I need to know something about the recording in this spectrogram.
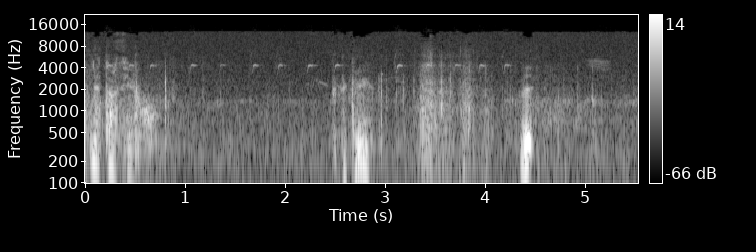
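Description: Loose stones clatter and crunch under a dog's paws.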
